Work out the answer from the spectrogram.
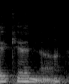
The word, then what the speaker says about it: echidna: my sonic video on people like it's obviously echidna and looking back on it you're right guys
